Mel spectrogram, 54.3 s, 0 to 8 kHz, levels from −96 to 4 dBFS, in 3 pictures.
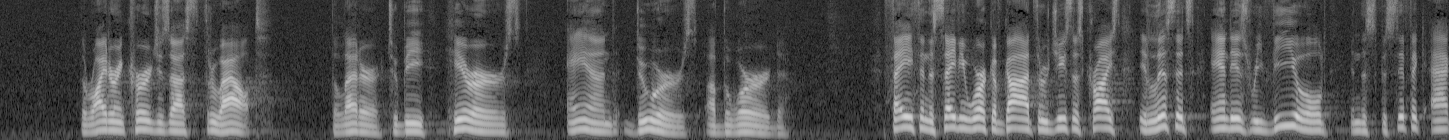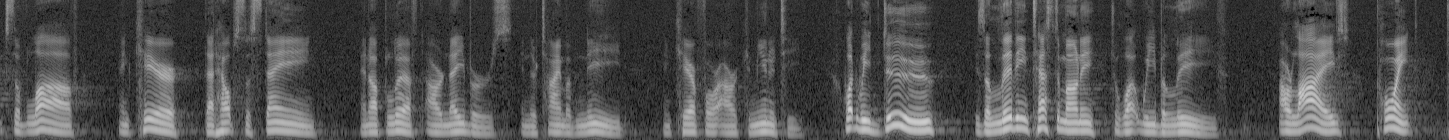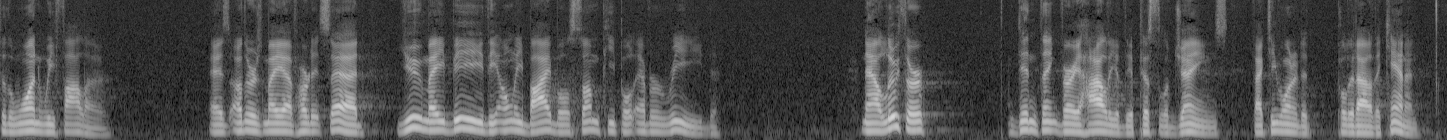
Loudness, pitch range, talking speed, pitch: -25 LUFS, 110-140 Hz, 125 wpm, 125 Hz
